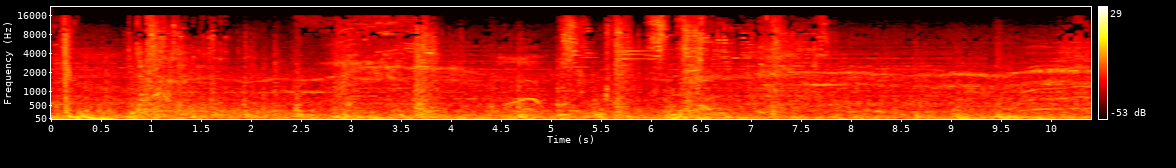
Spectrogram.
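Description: Action-film sound mix: a heavy steady rumble of air rushing through a breached aircraft cargo hold, with repeated sharp metallic clanks and hits from the fight, under music.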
